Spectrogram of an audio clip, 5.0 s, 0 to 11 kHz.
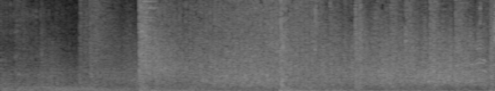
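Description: A P-47 aircraft strike in Company of Heroes 2 lands as dense, continuous battle noise of booming impacts and gunfire, loud throughout, with sharper blasts near 1.4 and 2.8 seconds.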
